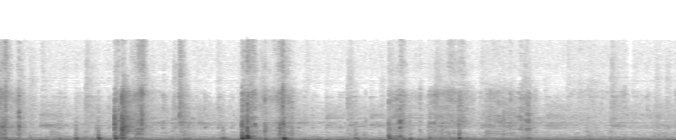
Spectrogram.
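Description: Red plastic measuring cup scooping and stirring through self-rising flour in a plastic canister: soft, scattered scrapes and rustles with a few light knocks of the cup against the container, the loudest about one and two and a half seconds in.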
